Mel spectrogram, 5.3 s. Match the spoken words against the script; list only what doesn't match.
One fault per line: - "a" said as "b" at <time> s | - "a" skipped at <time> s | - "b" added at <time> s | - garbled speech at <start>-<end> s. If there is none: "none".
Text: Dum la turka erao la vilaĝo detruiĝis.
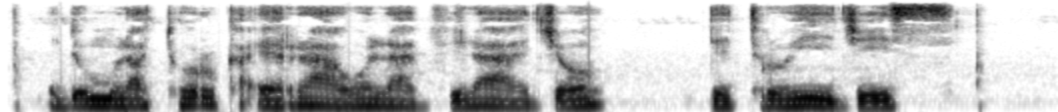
none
